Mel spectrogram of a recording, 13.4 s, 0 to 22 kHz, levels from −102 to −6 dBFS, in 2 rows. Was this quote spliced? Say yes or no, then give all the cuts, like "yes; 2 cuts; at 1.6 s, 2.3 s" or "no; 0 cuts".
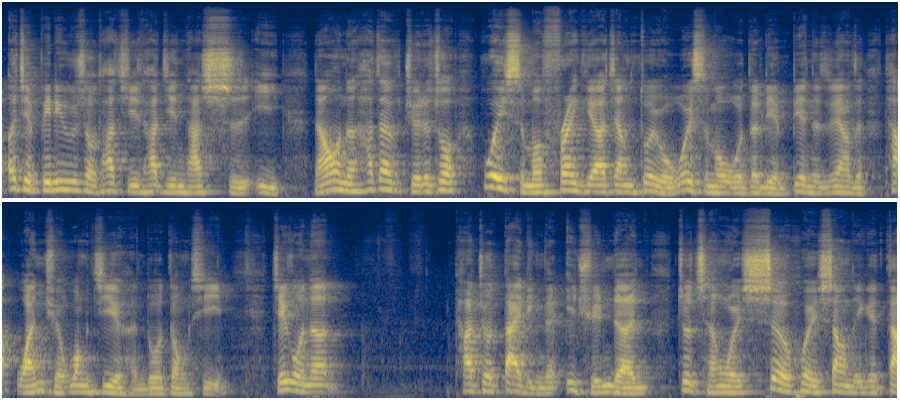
no; 0 cuts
